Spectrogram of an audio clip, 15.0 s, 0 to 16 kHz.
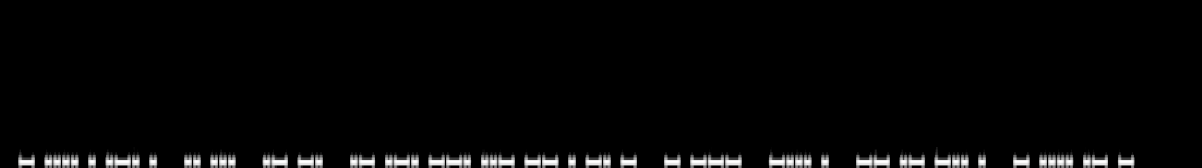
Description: Morse code, heard as a keyed tone, about 22 wpm, 700 Hz. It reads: THERE IS AN ARGUMENT TO BE MADE THAT
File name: practice / 22wpm / Sets of 8 Words - 22wpm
